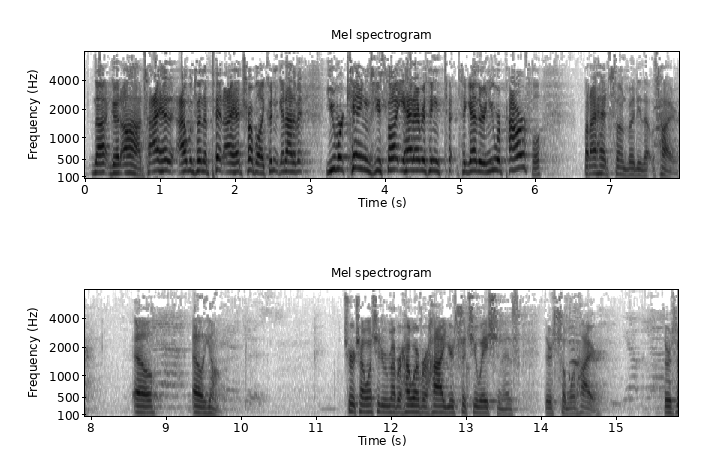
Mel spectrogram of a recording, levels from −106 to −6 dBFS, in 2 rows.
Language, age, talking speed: English, 40-59, 215 wpm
